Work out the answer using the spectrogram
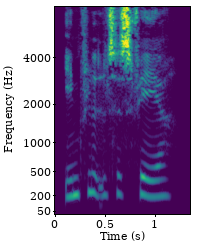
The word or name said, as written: indflydelsessfære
